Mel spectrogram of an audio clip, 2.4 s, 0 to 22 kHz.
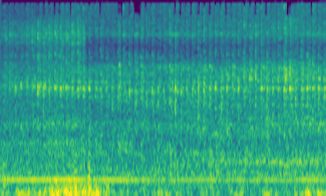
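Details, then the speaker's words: VW Golf 6 / Touran TSI twincharged CAV engine, possibly a 2011, check engine light on, rattles at startup and driving: idle hum with faint uneven rattle; timing chain suspected, oil starvation possible, unconfirmed. "got a bit of a rattle here we did kind of pre-diagnose it you know what let's try and see what's wrong here take it from there yeah sounds like a timing chain"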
